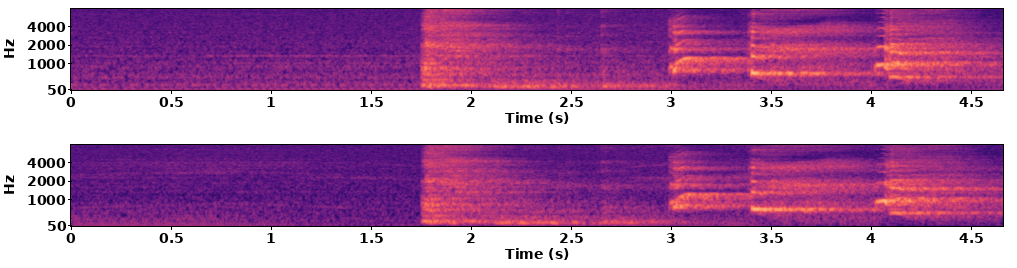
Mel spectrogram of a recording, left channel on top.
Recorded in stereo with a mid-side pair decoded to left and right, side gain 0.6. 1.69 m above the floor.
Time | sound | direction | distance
1.8 | a giggle | 35° left | 0.7 m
